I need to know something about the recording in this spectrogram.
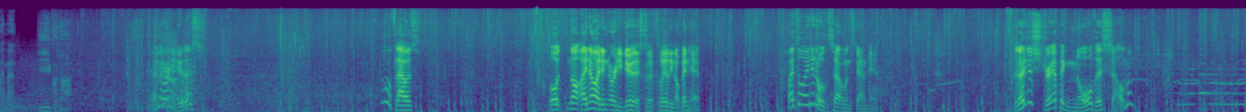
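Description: A horse gallops, hooves thudding on soft ground.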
